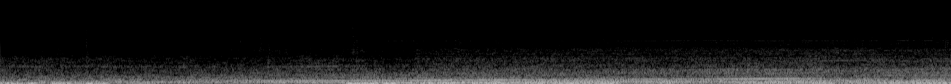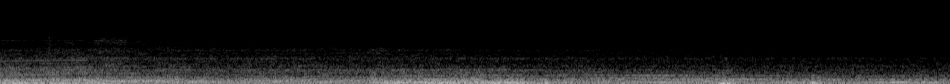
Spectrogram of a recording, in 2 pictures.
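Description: Saab 9-3 Turbo X accelerating on a test run, a low steady engine rumble with rising tones as it pulls through the gears, heard from inside the car with no talking.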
